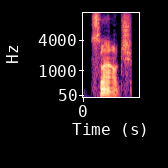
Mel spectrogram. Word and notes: slouch: British English

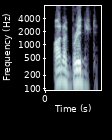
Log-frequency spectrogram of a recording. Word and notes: Unabridged: American English

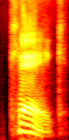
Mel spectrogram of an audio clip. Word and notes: cake: American English

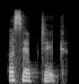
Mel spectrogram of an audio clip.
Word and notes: aseptic: Indian

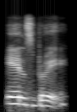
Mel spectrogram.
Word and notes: Aylesbury: Indian

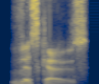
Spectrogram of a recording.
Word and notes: viscose: British English

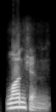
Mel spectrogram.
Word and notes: luncheon: American English

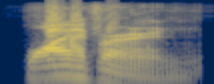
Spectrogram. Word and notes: wyvern: American English

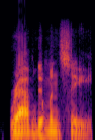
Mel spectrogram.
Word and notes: Rhabdomancy: American English

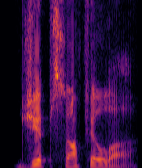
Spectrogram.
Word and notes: Gypsophila: American English

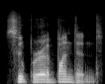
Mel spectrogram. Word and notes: superabundant: American English

